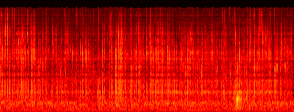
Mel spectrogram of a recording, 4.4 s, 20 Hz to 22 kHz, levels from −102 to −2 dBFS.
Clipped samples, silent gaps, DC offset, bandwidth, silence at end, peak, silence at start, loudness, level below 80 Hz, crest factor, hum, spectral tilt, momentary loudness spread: under 0.1%; none; under 0.1%; 17 kHz; 0 s; -20 dBFS; 0 s; -44 LUFS; -74 dBFS; 26 dB; none; -2 dB/octave; 6 LU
